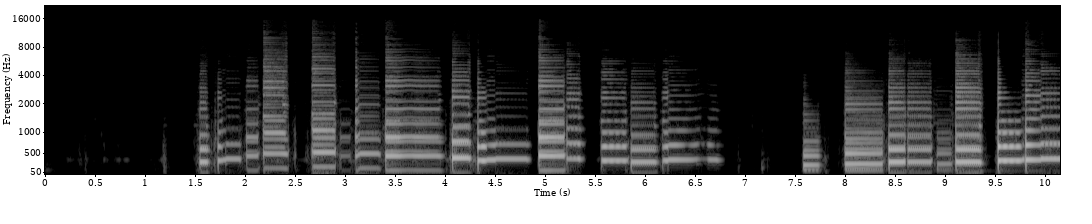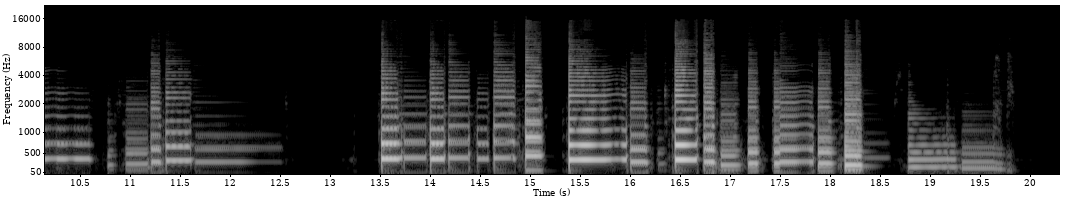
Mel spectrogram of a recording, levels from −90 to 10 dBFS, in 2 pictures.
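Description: From the first moment, the music carries overlap-add ripple. The processing split the audio into windowed frames and rebuilt it with overlaps that do not sum to a steady gain. So the level pulses once per frame, at around 300 Hz, with a depth of about 11 dB. At that rate it is not a slow wobble. It sounds like a metallic buzz with extra tones around each note, laid over every part of the music.

From 12.15 to 12.52 s, the noise suppressor cuts part of the sound. It mistook musical material for noise and pulled it down harder than the rest. The level sinks by up to about 17 dB over roughly 0.4 s. Sustained and decaying parts lose the most. They thin out or stop early.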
